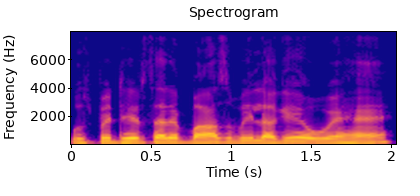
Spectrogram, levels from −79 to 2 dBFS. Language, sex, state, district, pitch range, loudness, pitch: Hindi, male, Jharkhand, Garhwa, 145-160 Hz, -12 LUFS, 150 Hz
